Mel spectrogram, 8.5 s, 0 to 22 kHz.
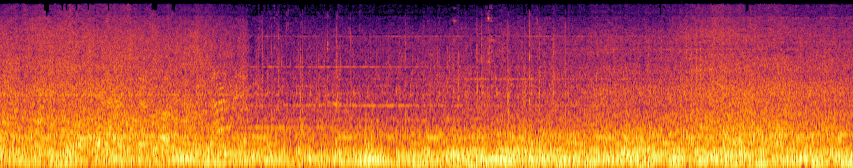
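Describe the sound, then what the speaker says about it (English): A boat sailing 160 kilometers across the English Channel, with a steady rush of waves and wind against the hull, continuous and full, while a voice talks over the water noise. "We're sailing 160 kilometers across the English Channel."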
